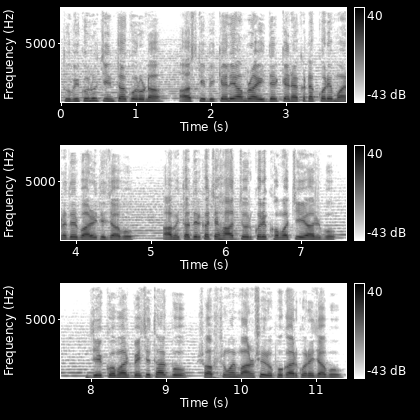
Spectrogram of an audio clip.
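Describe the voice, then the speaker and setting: Man as solemn rich husband, higher-pitched. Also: fairly even intonation, moderate pace, close to an everyday voice. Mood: remorseful. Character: rich ailing repentant husband, former exploitative chairman. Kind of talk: Bengali cartoon moral-story acting. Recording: music behind the voice.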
